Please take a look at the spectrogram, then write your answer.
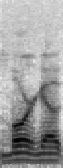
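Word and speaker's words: Boer: And for those of you that don't know, boar is a type of goat, and it's spelled B-O-E-R, not B-O-A-R. It's not like a pig. It's a boar goat, comes from South Africa.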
